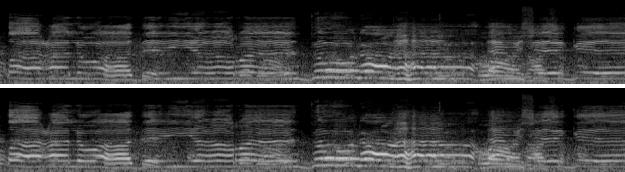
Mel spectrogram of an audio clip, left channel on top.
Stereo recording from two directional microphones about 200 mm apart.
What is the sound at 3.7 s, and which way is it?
Bleat, 25° right (ahead or behind).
